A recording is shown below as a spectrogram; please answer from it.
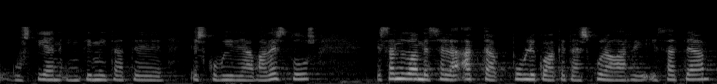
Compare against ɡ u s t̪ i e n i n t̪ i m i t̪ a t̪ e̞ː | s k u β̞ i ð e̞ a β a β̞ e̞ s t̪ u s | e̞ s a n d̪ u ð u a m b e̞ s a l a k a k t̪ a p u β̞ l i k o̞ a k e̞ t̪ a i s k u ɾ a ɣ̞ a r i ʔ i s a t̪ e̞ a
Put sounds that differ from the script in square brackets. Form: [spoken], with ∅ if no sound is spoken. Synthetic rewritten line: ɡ u s t̪ i e n i n t̪ i m i t̪ a t̪ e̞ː | s k u β̞ i ð e̞ a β a β̞ e̞ s t̪ u s | e̞ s a n d̪ u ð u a m b e̞ s a l a [ʔ] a k t̪ a p u β̞ l i k o̞ a k e̞ t̪ a [e] s k u ɾ a ɣ̞ a r i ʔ i s a t̪ e̞ a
